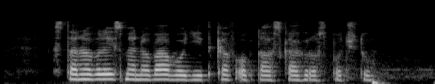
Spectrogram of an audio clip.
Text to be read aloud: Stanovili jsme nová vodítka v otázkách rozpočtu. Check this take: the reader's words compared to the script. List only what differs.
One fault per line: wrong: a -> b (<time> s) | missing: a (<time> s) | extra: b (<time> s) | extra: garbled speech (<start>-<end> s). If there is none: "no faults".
no faults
